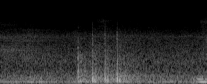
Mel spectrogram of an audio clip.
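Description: Quiet room tone with a low hum, broken by a quick cluster of short clicks and crackles about a second in.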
